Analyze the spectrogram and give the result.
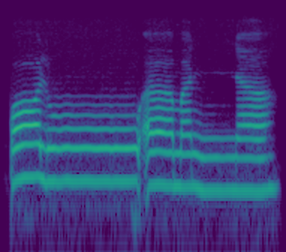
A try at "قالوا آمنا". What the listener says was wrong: yes correct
